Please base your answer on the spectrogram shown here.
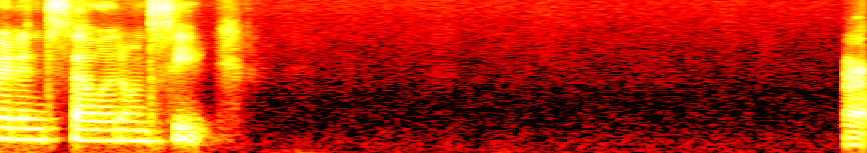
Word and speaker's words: CEEK: The only thing that I wonder, just knowing the name is spelled CEEK, is does it create confusion saying seek, what is it, seek a new reality with seek?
